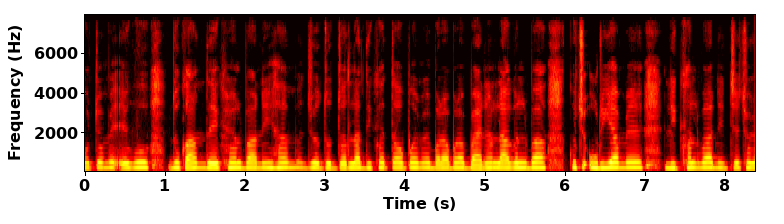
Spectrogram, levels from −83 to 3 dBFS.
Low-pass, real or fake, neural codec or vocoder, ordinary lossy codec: none; real; none; none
